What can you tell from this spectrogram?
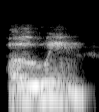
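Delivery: "hoin" loud and high, with a long E. Shown as a demonstration. Teacher models the adverb for a student, long E. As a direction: punch out "hoin" with a long ee before the N. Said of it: "with that long E sound".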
